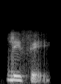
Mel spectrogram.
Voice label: "leafy", Indian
